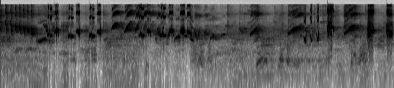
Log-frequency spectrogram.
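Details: Household female oriental magpie-robin in persistent mimic-rich song, opening with a fast regular series of chips, then varied loud whistles and high squeaky notes in uneven bursts.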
